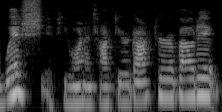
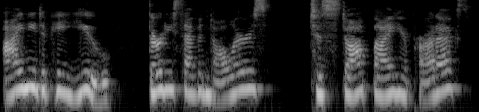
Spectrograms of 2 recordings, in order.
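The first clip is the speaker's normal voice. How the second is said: higher and louder, indignant; outraged disbelief; 5 semitones higher, 5 dB louder than usual. Retold or imitated. Complaining about a paid cancellation, outraged disbelief. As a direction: rant at the company in disbelief. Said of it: "I was like".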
